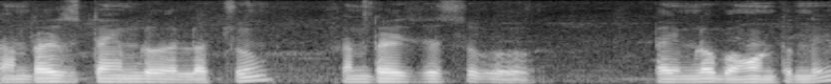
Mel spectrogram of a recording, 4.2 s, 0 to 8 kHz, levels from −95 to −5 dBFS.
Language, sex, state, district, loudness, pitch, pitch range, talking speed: Telugu, male, Andhra Pradesh, Guntur, -20 LUFS, 105 Hz, 100-110 Hz, 145 wpm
